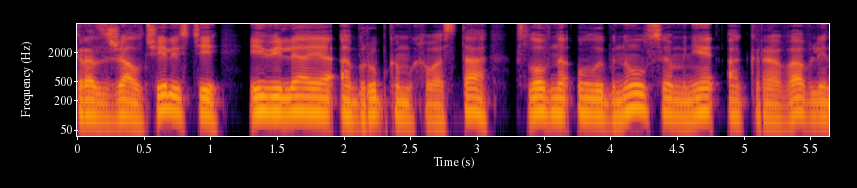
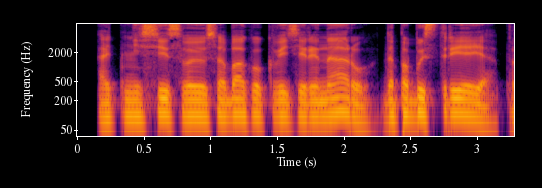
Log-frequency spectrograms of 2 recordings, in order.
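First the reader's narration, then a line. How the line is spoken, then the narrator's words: Growl. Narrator (Russian): прорычал я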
